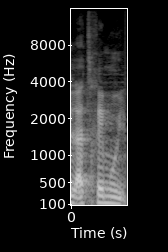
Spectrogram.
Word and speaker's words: La Trémoille: la tremoille un jour quelqu'un m'avait dit que ça se prononce t la trémouille même façon dans les deux cas c'est ridicule mais en plus des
